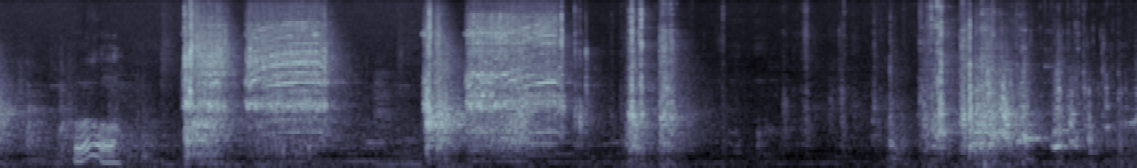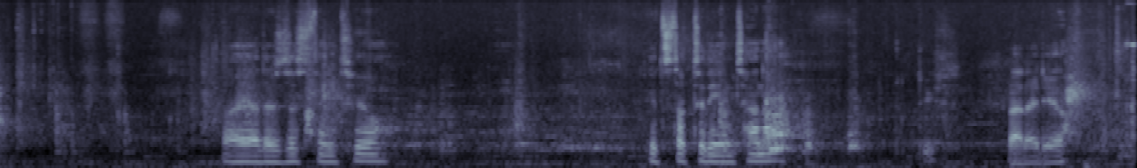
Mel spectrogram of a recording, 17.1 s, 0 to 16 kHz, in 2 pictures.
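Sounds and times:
cordless drill whining: 0:01.5 - 0:02.6, 0:03.5 - 0:04.4
knocks and rattles: 0:06.2 - 0:09.6.

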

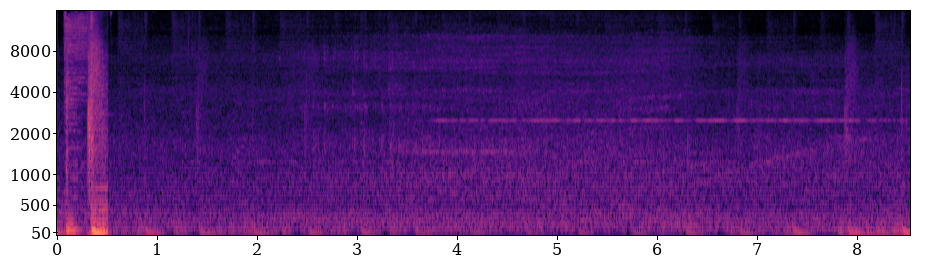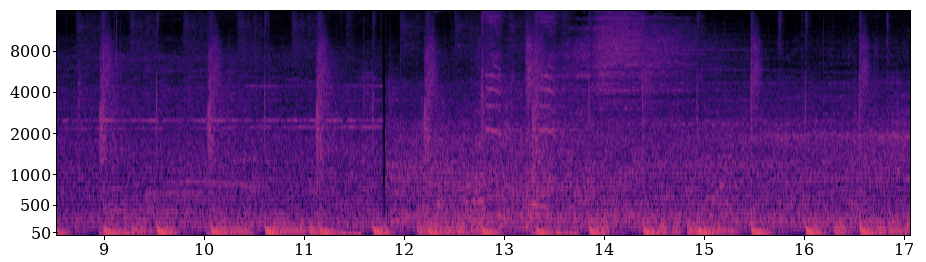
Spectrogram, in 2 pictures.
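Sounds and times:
cars driving past: 0:00.0 - 0:17.0
thin high tone: 0:02.9 - 0:16.0.

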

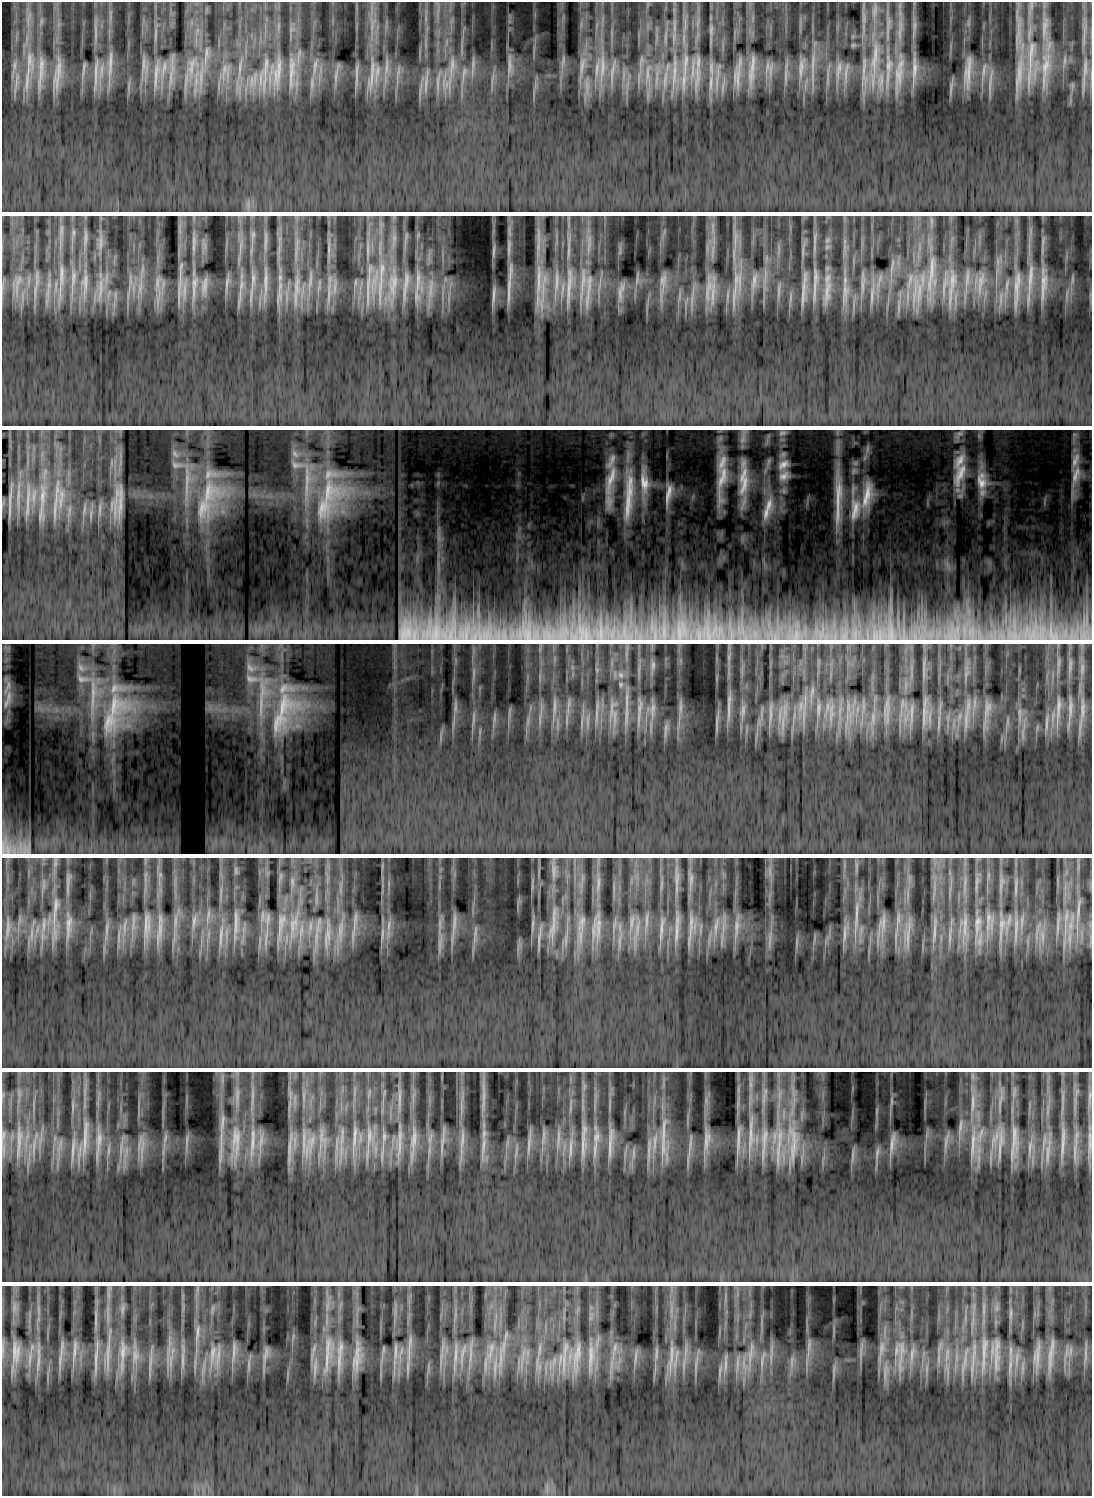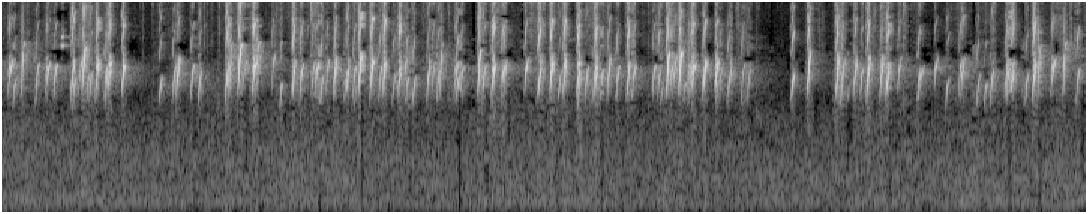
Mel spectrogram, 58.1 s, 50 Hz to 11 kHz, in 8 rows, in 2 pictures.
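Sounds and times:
goldfinch twittering song: 0:00.0 - 0:17.0, 0:18.4 - 0:22.8, 0:23.4 - 0:58.0
short bird calls: 0:00.0 - 0:17.0, 0:18.5 - 0:58.0.

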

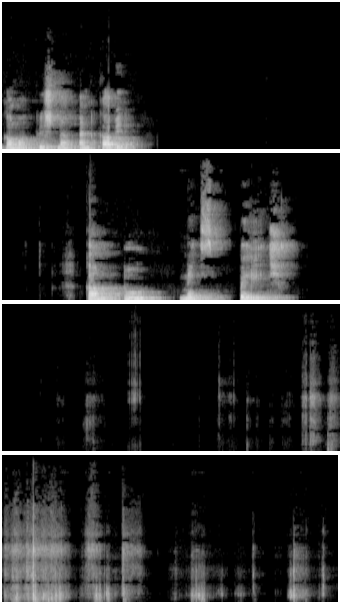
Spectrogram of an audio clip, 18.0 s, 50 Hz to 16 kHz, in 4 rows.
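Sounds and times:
paper page rustling: 0:10.0 - 0:11.0, 0:11.9 - 0:18.0.

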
